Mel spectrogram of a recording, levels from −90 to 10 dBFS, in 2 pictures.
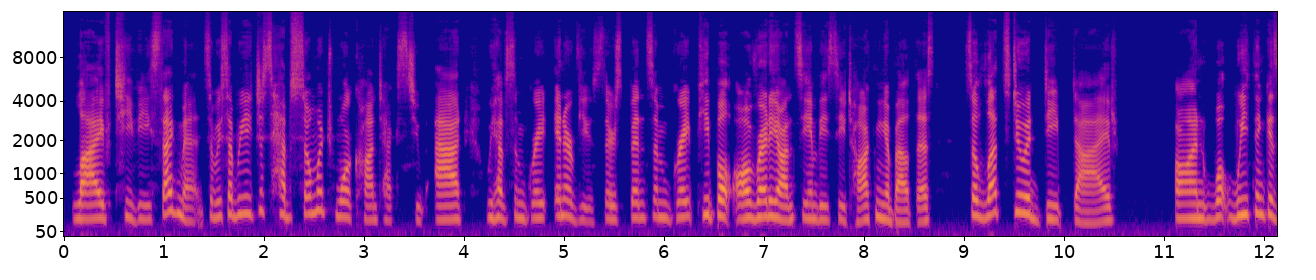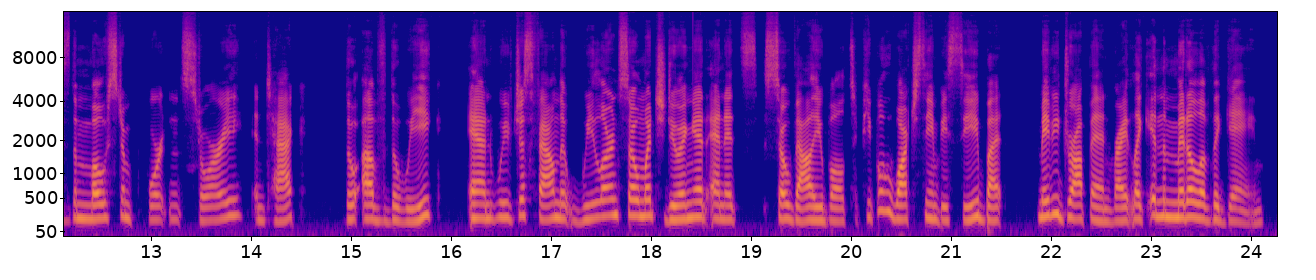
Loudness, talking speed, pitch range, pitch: -23 LUFS, 205 wpm, 185-225 Hz, 200 Hz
